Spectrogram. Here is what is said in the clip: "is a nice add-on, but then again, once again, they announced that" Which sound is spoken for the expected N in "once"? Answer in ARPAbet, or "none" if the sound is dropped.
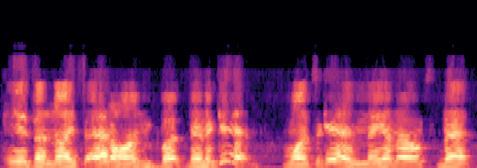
N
